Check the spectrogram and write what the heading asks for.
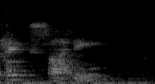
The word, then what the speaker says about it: Hiksani: It's HIT and then XI, so it sounds like Hiksani. Hiksani. But there's a Facebook and it has how to pronounce it. The HIT would just be like HIT in English. It's that XI. And then the Sani, to me, is like it's just sort of elongating the A.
